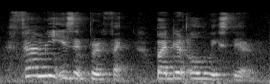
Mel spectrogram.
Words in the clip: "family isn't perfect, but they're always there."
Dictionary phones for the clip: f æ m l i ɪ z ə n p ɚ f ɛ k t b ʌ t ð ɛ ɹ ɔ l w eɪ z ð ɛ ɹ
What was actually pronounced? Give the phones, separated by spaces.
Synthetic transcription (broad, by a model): f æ m l i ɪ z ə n p ɚ f ɛ k t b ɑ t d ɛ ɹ ɔ l w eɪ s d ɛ ɹ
